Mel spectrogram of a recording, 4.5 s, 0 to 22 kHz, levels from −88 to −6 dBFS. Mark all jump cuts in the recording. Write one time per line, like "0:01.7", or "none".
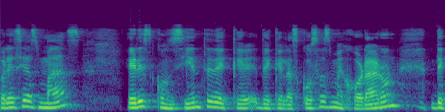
none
